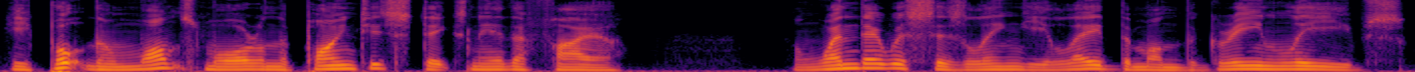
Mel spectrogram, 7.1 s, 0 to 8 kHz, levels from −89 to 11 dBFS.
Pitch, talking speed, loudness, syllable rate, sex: 130 Hz, 205 wpm, -21 LUFS, 4.6 syllables/s, male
